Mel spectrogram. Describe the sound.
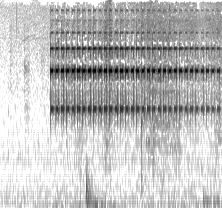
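Electronic telephone ringtone as a call comes in, a loud, rapid warbling trill of many quick pulses that starts abruptly and continues steadily with no voices.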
